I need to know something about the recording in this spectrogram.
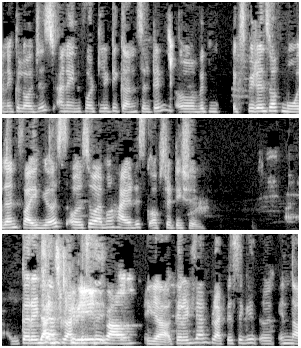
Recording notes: an audio version of our Instagram live session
